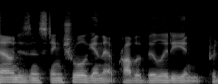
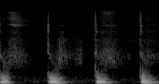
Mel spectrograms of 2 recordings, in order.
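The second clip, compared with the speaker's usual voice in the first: soft, low "doof doof" sound. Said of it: "So if I made a low".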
